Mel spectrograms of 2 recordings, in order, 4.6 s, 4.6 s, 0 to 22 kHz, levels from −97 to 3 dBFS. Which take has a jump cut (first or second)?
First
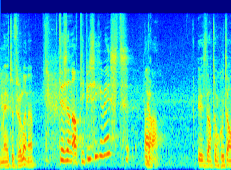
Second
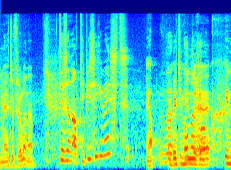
first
